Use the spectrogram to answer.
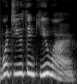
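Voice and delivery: high-pitched indignant challenge; screamed. A narrator's reading. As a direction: throw it out high, without full volume. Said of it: "she screamed".

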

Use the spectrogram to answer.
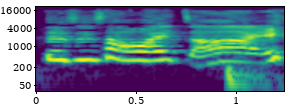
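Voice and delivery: mock-tragic laughing cry; laughing mock doom. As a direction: wail it through laughter. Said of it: "joking about creepy encounter".

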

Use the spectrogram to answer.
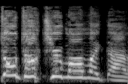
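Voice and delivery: high, loud mock dad voice; dad scolding his kid; stern dad. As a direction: scold like an imitated father. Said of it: "my dad's like".

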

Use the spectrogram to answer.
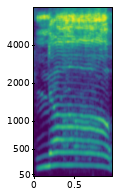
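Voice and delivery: loud high shout of disbelief; shocked shout. Real, not acted. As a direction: cry out in horror. Reacting to a bag of piss.

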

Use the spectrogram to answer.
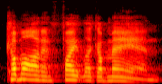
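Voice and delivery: high, loud fighting challenge; shouting. A narrator's reading. Alf daring the monster to fight him, shouting. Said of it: "Alf was shouting".

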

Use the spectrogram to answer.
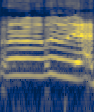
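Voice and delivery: high, loud wavering groans; possessed groaning. Retold or imitated. Possessed guy reeling at the shouted command, groaning. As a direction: imitate a demon reeling in groans. Imitates possessed guy's reaction.

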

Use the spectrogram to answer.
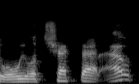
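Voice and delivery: usual speaking voice

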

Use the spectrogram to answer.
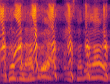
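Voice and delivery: high, loud, laughing protest; excited kid protest. Retold or imitated. Kid insists nurse is new.

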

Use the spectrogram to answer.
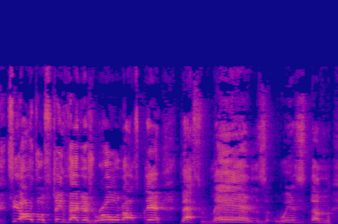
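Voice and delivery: ordinary talk

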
